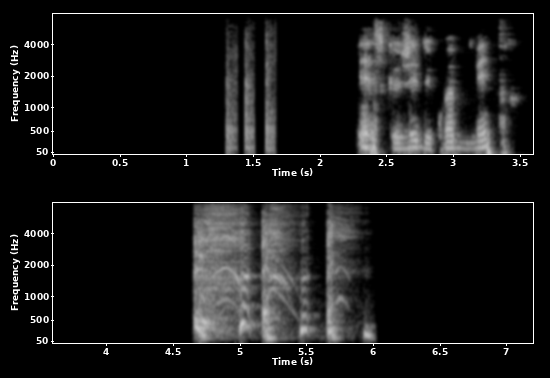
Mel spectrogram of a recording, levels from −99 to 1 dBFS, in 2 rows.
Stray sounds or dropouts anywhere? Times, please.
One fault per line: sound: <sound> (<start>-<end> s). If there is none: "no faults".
sound: thud (1.3-1.7 s)
sound: cough (4.6-6.0 s)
